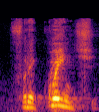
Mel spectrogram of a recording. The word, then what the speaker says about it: frequente: Agora preste atenção nestas palavras. Que, frequente, sequestro, delinquente. Agora sim, você ouviu o som da letra U.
